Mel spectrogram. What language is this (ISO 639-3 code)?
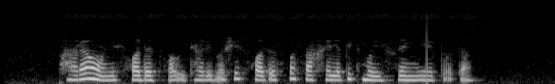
kat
